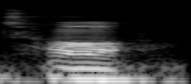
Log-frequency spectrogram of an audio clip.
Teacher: ঝ বলার সাথে সাথে একটু বাতাস বেরিয়ে যায় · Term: মহাপ্রাণ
